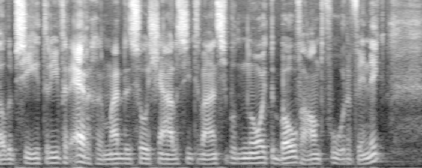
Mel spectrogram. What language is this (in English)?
Dutch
